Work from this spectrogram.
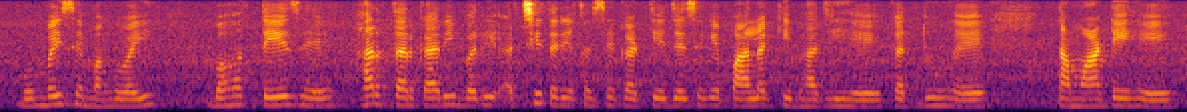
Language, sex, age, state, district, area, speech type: Urdu, female, 45-60, Telangana, Hyderabad, urban, spontaneous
